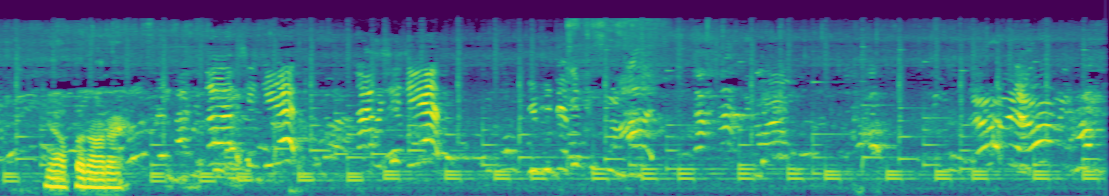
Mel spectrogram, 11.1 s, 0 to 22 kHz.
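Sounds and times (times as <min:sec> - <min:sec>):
background music: 0:00.0 - 0:11.0
children calling and squealing: 0:00.0 - 0:11.0.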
